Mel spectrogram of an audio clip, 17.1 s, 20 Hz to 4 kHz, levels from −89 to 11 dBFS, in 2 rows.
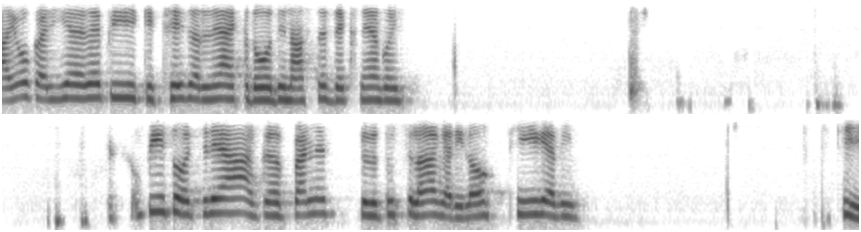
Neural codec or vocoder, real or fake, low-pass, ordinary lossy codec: codec, 16 kHz, 0.9 kbps, LongCat-Audio-Codec; fake; 3.6 kHz; Opus, 24 kbps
